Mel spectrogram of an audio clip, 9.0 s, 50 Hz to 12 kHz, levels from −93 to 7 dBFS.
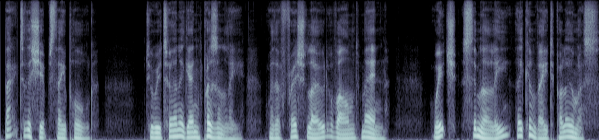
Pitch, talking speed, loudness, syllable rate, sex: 115 Hz, 155 wpm, -18 LUFS, 5.0 syllables/s, male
